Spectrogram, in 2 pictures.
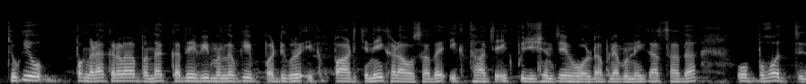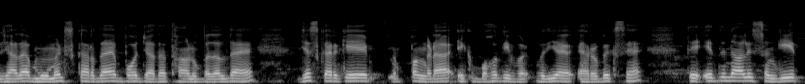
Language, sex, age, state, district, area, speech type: Punjabi, male, 30-45, Punjab, Kapurthala, urban, spontaneous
